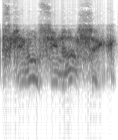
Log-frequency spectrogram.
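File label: Serbian player killed ally mood med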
